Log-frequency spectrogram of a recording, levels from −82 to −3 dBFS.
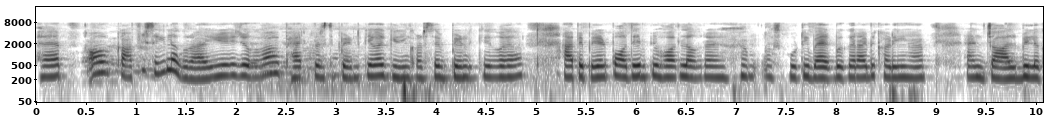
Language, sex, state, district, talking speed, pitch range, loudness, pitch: Hindi, female, Chhattisgarh, Kabirdham, 250 wpm, 230-255 Hz, -26 LUFS, 240 Hz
